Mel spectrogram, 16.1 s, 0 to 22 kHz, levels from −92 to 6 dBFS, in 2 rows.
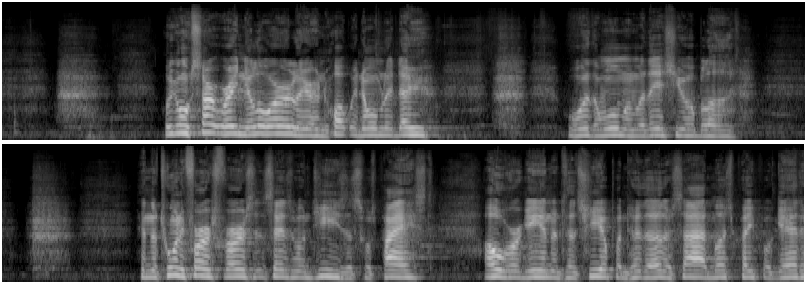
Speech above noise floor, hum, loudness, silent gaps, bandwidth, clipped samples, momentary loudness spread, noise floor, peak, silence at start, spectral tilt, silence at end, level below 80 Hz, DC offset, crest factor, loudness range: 36 dB; none; -25 LUFS; none; 20 kHz; under 0.1%; 20 LU; -62 dBFS; -6 dBFS; 0.6 s; -5 dB/octave; 0 s; -88 dBFS; under 0.1%; 22 dB; 9 LU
